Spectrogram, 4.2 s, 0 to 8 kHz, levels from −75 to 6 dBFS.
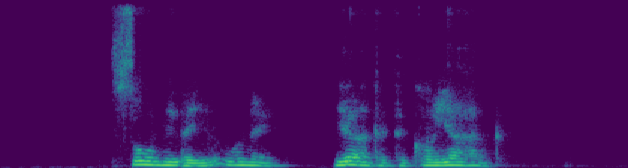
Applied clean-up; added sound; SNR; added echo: neural mask model DeepFilterNet 3.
